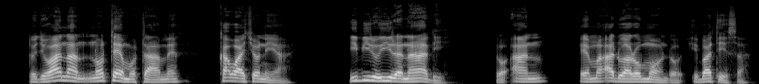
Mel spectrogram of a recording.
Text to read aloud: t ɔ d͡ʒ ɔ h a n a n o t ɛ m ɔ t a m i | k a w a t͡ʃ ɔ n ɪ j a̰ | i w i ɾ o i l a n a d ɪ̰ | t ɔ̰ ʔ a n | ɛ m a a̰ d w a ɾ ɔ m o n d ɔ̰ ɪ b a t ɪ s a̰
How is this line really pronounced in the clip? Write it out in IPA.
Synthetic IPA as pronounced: t ɔ d͡ʒ ɔ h a n a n ɔ t ɛ m ɔ t a m ɛ | k a w a t͡ʃ ɔ n ɪ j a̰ | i b i ɾ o i ɾ a n a d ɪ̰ | t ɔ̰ ʔ a n | ɛ m a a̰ d w a ɾ ɔ m ɔ n d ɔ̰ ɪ b a t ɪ s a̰

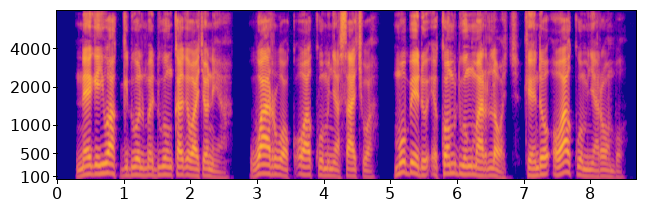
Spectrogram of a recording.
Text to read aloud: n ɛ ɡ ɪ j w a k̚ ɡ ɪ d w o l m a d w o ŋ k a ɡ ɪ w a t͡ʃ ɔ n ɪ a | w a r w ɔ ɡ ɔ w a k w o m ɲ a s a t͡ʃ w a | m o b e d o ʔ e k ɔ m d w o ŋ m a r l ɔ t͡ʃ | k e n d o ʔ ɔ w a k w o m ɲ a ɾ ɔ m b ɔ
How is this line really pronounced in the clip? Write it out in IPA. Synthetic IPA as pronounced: n ɛ ɡ ɪ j w a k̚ ɡ ɪ d w o l m a d w o ŋ k a ɡ ɪ w a t͡ʃ ɔ n ɪ a | w a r w ɔ k ɔ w a k w o m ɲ a s a t͡ʃ w a | m o b e d o ʔ e k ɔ m d w o ŋ m a r l ɔ t͡ʃ | k e n d o ʔ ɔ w a k w o m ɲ a ɾ ɔ m b ɔ

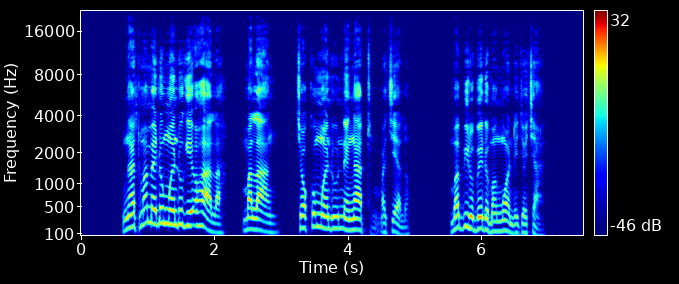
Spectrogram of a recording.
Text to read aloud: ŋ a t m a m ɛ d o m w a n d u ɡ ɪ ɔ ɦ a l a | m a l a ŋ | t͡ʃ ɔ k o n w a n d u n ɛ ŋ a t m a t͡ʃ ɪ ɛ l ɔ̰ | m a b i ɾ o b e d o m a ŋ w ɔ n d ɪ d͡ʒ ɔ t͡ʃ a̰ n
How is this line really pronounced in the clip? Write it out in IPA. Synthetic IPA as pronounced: ŋ a t m a m ɛ d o m w a n d u ɡ ɪ ɔ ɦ a l a | m a l a ŋ | t͡ʃ ɔ k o m w a n d u n ɛ ŋ a t m a t͡ʃ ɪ ɛ l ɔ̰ | m a b i ɾ o b e d o m a ŋ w ɔ n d ɪ d͡ʒ ɔ t͡ʃ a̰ n

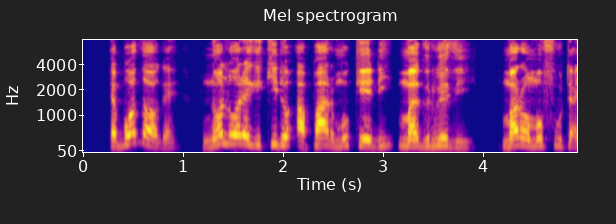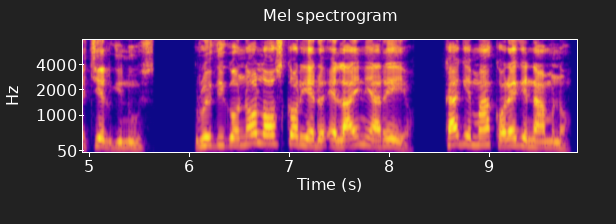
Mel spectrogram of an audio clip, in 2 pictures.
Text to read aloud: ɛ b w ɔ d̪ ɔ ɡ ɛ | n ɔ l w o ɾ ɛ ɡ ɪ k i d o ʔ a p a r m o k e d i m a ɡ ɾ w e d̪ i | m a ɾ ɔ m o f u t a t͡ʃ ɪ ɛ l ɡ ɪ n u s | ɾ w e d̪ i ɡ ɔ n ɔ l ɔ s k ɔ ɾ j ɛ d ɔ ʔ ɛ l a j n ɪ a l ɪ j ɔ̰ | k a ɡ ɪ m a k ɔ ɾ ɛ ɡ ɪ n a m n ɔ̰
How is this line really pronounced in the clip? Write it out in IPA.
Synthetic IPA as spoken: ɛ b w ɔ d̪ ɔ ɡ ɛ | n ɔ l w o ɾ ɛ ɡ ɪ k i d o ʔ a p a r m o k e d i m a ɡ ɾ w e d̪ i | m a ɾ ɔ m o f u t a t͡ʃ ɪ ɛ l ɡ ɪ n u s | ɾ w e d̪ i ɡ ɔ n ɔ l ɔ s k ɔ ɾ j ɛ d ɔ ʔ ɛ l a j n ɪ a ɾ ɪ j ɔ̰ | k a ɡ ɪ m a k ɔ ɾ ɛ ɡ ɪ n a m n ɔ̰

